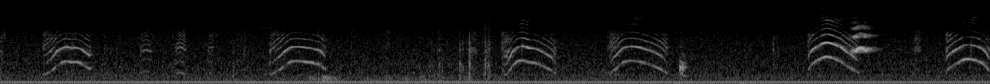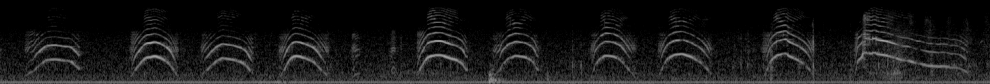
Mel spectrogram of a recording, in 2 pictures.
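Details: Swollen-bellied newborn kitten crying while being massaged for suspected gas; a long series of thin, arched mews, about one every second, growing louder and more insistent toward the end, over a constant low hum.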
